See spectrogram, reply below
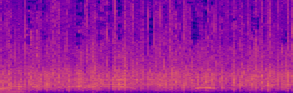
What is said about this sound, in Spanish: Bueno, eh, un aplauso para la banda, por favor.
